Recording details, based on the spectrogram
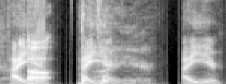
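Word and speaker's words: Jair: of ha bolsonaro right is that how I pronounce it hair with Jay is that Portuguese yeah Haier Haier okay Haier bonaro the far-right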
